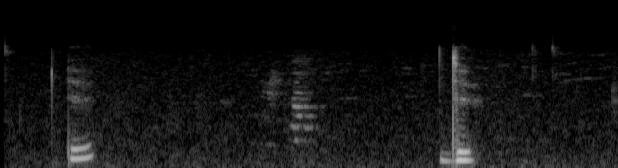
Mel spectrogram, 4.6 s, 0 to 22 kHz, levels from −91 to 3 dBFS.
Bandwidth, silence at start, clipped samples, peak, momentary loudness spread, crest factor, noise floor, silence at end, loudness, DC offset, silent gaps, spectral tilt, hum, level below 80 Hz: 7.4 kHz; 0.5 s; under 0.1%; -10 dBFS; 22 LU; 28 dB; -67 dBFS; 1.05 s; -32 LUFS; under 0.1%; none; -6 dB/octave; none; -68 dBFS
